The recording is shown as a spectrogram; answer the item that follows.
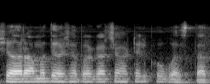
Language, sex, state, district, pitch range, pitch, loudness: Marathi, male, Maharashtra, Gondia, 125-130 Hz, 125 Hz, -17 LUFS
